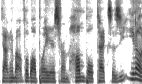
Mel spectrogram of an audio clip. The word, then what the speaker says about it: Humble: Like, right outside of Houston, there's a town called Humble. It's spelled with an H. It's spelled with an H, but we all call it Humble. Instead of Humble, we call it Humble.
